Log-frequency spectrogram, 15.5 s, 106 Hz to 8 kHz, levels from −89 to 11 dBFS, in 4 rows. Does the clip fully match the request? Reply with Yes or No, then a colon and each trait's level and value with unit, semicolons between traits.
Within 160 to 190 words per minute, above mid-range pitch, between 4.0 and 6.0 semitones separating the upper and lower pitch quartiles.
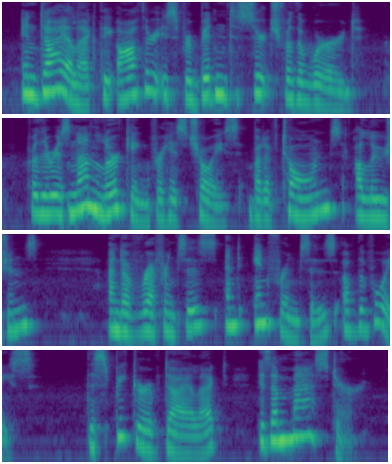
No: average, 145 wpm; high, 205 Hz; average, 5.2 semitones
